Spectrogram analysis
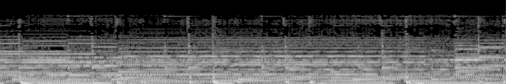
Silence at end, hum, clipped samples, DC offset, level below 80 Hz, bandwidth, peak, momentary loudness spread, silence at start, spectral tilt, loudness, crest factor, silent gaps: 0 s; none; under 0.1%; under 0.1%; -22 dBFS; 10.5 kHz; -2 dBFS; 2 LU; 0 s; -6.5 dB/octave; -15 LUFS; 12 dB; none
